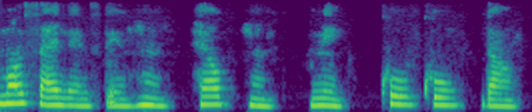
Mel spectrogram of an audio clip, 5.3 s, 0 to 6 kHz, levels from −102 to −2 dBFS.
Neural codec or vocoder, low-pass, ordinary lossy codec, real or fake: none; 5.4 kHz; none; real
